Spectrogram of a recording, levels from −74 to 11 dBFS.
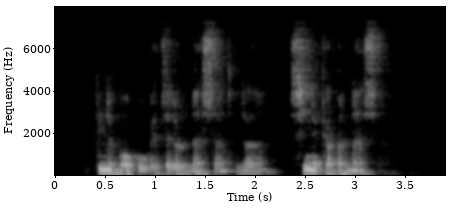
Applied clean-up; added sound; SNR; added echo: neural mask model DeepFilterNet 3.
